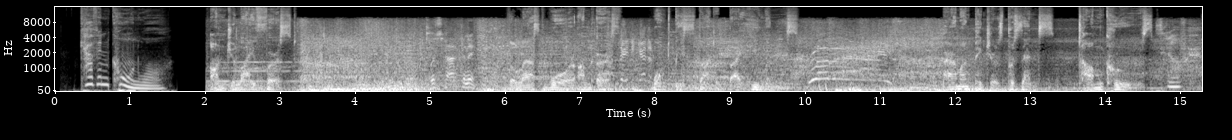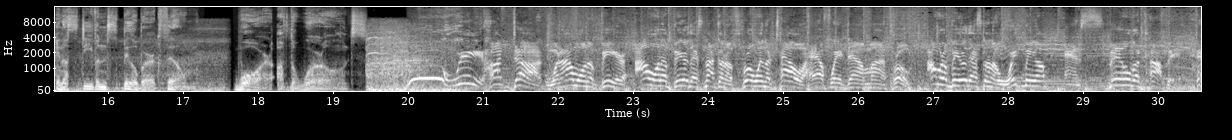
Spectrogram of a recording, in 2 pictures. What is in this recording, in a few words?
coms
